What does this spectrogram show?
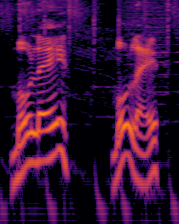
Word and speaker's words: mole: They have a recipe called mole, pronounced mole, and it is a chocolate-based sauce with a spicy kick.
